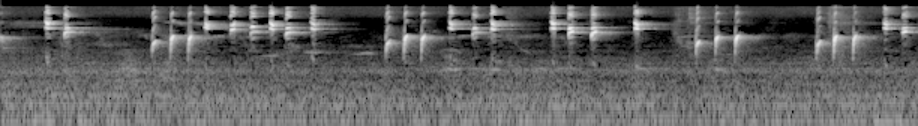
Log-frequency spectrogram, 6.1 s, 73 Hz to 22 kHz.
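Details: European goldfinch in song, 20 March 2020, pouring out fast, sparkling twitters in tight groups, high and tinkling, with short silences between bursts and occasional brief slurred notes.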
